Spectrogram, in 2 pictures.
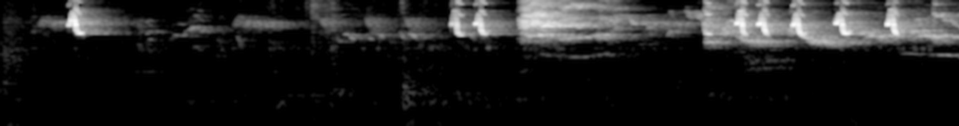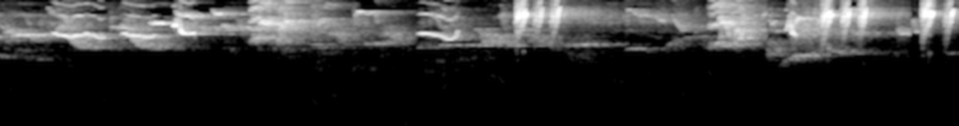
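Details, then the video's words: Olive-backed sunbird training audio to prompt singing: an isolated high chip, then a dense, lively jumble of high chips, twitters and slurred notes running on without pause. "MASTERAN merangsang KOLIBRI NINJA UNTUK PANCINGAN KONIN"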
